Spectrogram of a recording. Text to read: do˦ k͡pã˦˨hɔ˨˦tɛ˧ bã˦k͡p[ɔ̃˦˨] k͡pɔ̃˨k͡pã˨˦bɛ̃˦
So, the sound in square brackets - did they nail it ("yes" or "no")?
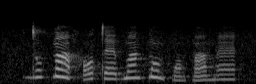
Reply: yes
